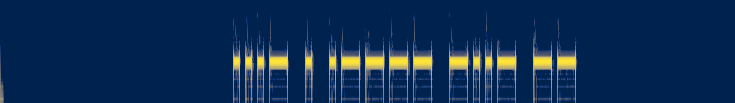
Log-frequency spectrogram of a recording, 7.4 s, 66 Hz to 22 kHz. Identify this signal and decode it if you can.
Morse code, heard as a keyed tone, about 20 wpm, 700 Hz. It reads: VE1XM
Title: DXCC-100 Call Signs - 5 Characters - Repeated 2x - 20wpm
